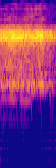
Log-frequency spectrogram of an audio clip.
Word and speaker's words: Dooley: Because when that was Tom's name was actually Thomas Dooley, but they pronounced it Dooley.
